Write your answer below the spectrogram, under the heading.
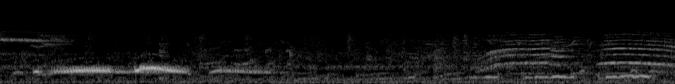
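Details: Dove linked to hunting, cooing in two strong drawn-out low notes, then fainter rising and falling coos with some other noisy sounds behind.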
